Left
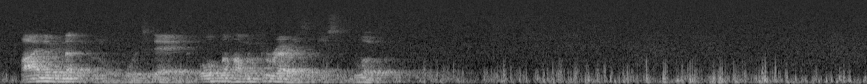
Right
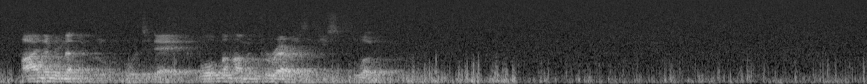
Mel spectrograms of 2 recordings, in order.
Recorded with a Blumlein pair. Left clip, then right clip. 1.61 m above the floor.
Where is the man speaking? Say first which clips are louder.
Right 1 dB; 5° right, 5 m.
